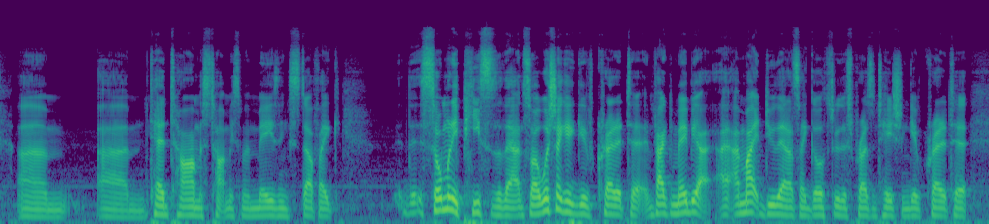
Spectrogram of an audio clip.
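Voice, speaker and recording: A man's fairly low voice at a very fast pace, with lively intonation. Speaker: online marketing trainer. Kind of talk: training webinar. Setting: webinar. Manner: many filler words.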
